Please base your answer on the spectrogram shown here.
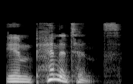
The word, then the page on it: impenitence: British English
